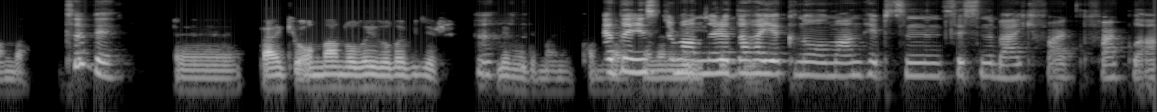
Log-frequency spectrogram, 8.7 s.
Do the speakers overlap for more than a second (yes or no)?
yes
